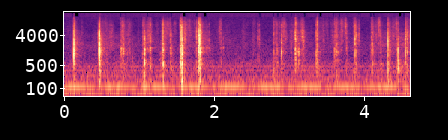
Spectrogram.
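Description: Art of Manifestation oracle cards are shuffled for a tarot reading, a quiet, close series of crisp riffles and soft card slaps in irregular bursts, with no one speaking.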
